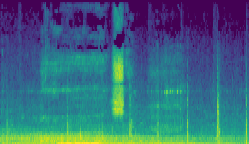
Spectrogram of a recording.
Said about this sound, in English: Looks like that car is stopping. Oh, they're stopping for a stop sign, okay.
